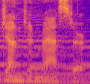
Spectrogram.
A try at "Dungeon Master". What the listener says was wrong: Sounded like you said Jungeon.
